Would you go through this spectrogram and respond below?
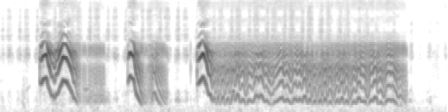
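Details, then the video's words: A three-day-old female puppy whimpers in drawn-out, wavering whines that rise and fall in pitch, three bursts, the last long and quavering; quiet background. "Tiny puppy has so much to say!"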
